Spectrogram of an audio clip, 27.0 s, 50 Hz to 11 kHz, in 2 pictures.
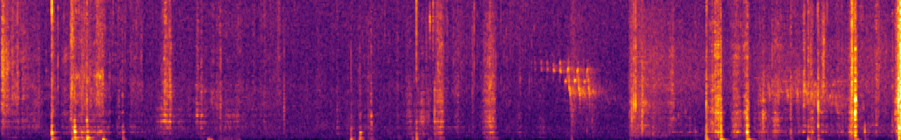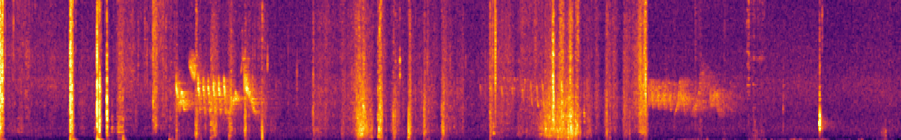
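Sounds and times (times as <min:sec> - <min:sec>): logs knocking: 0:14.5 - 0:17.6.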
